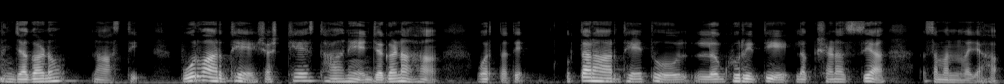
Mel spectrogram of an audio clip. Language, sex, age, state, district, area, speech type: Sanskrit, male, 18-30, Karnataka, Uttara Kannada, rural, spontaneous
